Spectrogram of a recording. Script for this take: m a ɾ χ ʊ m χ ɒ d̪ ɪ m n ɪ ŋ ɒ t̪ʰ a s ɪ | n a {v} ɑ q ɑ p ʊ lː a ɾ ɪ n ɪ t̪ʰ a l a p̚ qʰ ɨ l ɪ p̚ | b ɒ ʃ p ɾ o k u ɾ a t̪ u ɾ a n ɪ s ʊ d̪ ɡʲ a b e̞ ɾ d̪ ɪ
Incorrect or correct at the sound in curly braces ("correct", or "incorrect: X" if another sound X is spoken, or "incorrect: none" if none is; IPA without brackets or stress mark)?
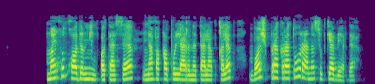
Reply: incorrect: f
